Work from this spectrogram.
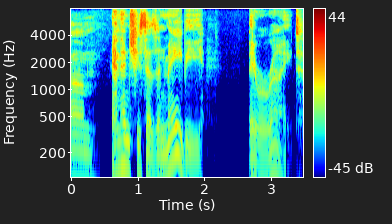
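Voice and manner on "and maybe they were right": dramatic, hammed-up storyteller narrator voice. Retelling the closing line she says, narrator voice. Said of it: "I turned my narrator voice on for that one too".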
